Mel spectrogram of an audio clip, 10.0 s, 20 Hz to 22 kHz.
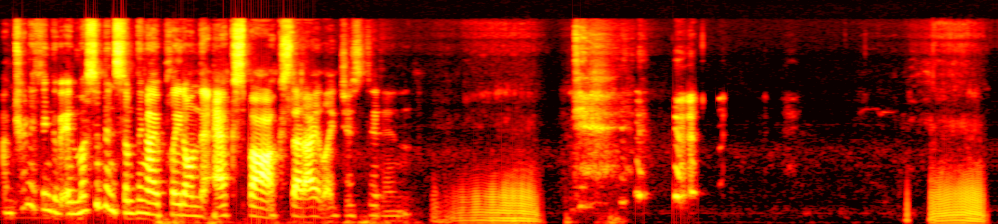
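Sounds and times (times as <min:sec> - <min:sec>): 
speech: 0:00.1 - 0:04.2, 0:05.8 - 0:06.2
napping dog snoring: 0:04.4 - 0:05.5, 0:09.1 - 0:09.9
napping dog snuffling and snorting: 0:09.3 - 0:09.9.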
